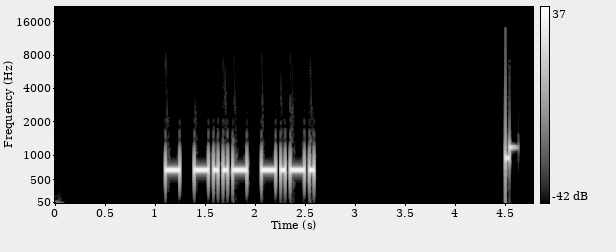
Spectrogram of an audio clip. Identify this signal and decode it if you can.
Morse code, heard as a keyed tone, about 25 wpm, 700 Hz. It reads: TXC
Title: USA Call Sign Postfixes - 3 Letters 25wpm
